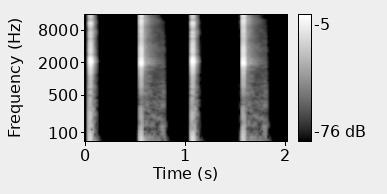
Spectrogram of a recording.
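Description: Four finger snaps, evenly spaced about half a second apart, each a short sharp click, a steady count-in to a song's beat.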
